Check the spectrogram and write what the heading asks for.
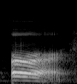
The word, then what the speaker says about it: her: word it to her but we pronounce it as ER so it will sound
